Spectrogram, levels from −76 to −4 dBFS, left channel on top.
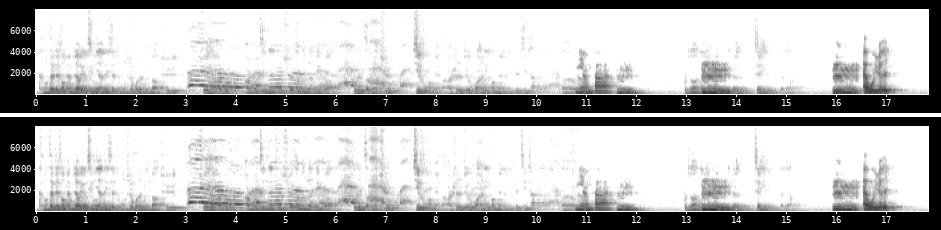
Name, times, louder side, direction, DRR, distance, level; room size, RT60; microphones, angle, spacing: voice 1, 0.0-2.8 3.3-6.0 6.3-7.2 7.5-10.0 10.5-11.1 11.9-12.1 13.0-15.2, right 1 dB, 20° right, 3 dB, 5.7 m, -38 dB
Speech, 1.9-2.0 3.0-7.9 8.7-9.0 9.9-10.5, right 4 dB, 50° right, 1.8 m, -39 dB
voice 2, 10.8-12.0 13.3-14.0 15.9-17.1, equal, 15° left, 10 dB, 1.0 m, -26 dB
28.0 x 14.5 x 7.0 m, 0.73 s
head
